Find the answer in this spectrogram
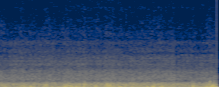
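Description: Heavy wind noise on the microphone of a motorcycle at road speed, very windy: a dense, low rumble without any clear tone.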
